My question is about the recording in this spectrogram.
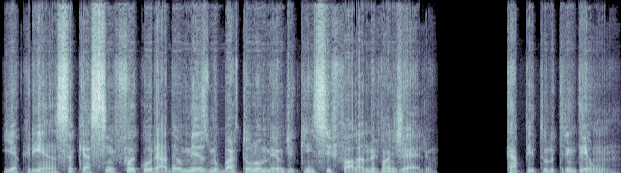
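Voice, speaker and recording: A man narrating an audiobook in a measured, solemn reading style. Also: low-pitched, lively intonation, darkish tone, no echo, studio quality. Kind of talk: scripted narration.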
